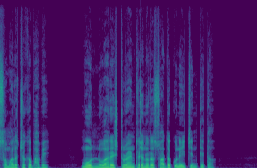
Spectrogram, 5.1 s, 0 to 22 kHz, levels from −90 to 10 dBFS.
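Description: At 2.8 s the speech hits a CD skip: the laser jumped to another turn of the disc's spiral after a knock or flaw, leaving a very brief mute and tick. Unlike a digital dropout, the audio resumes displaced in time rather than continuing where it stopped.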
